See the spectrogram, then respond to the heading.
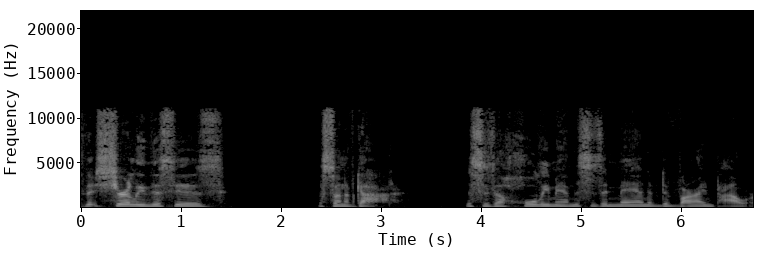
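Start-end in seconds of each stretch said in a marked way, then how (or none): none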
